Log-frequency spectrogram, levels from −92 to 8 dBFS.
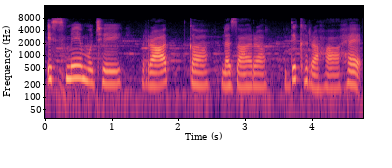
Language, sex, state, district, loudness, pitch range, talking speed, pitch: Hindi, female, Madhya Pradesh, Katni, -17 LUFS, 185-230 Hz, 100 wpm, 205 Hz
